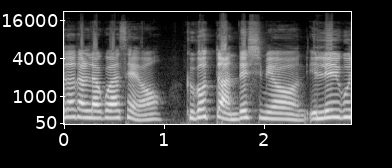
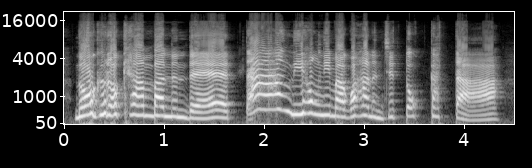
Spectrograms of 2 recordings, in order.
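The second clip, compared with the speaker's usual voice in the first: scolding mother-in-law; 3 semitones higher, 5 dB louder than usual. Retold or imitated. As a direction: scold her like a sharp-tongued mother-in-law. Mother-in-law's scolding text voiced. (며느리를 꾸짖는 시어머니, 크고 느린 호통)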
